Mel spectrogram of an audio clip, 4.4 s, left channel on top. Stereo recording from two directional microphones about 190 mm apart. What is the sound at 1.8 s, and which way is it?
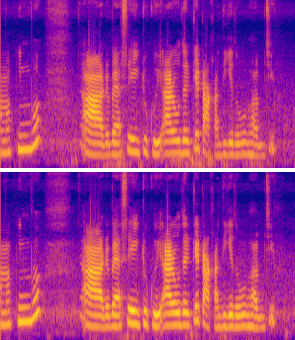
Speech, 40° left (ahead or behind).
